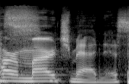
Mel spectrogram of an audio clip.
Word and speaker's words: Par'March Madness: Welcome back to Parmak Madness. – Did I say it wrong? I said it wrong. Welcome back to Parmak Madness. – Parmarch Madness.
